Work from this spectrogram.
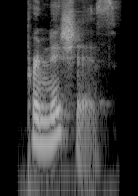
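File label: "pernicious", medical English, British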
